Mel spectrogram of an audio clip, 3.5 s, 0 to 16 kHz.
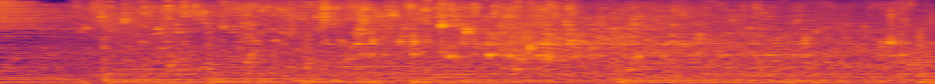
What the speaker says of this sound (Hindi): सबसे पहले हम पैन में पानी ऐड करेंगे 4 से 5 कप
